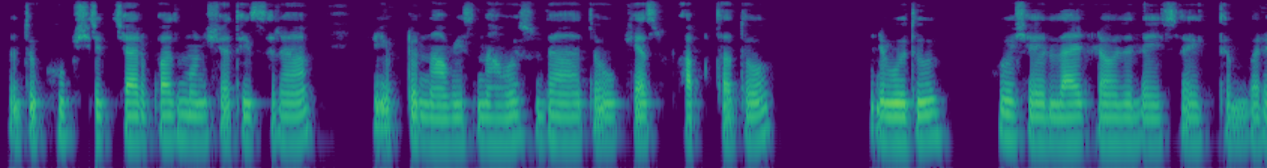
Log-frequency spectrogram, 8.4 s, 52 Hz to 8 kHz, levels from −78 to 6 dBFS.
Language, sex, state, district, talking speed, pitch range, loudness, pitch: Konkani, male, Goa, North and South Goa, 85 wpm, 115-125 Hz, -25 LUFS, 120 Hz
